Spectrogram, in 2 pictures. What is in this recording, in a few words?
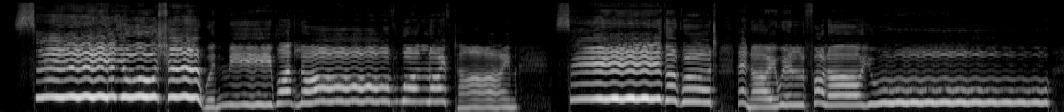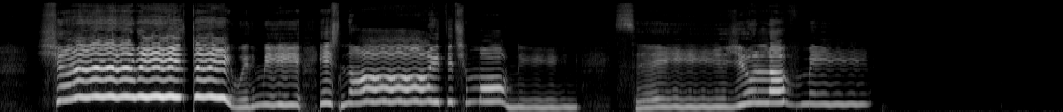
female; Oktava ML52; microphones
